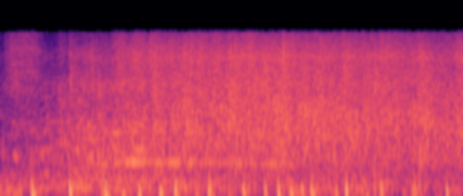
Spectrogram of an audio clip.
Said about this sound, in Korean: 제 말에 동의하시면 박수 한번 쳐주시죠.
